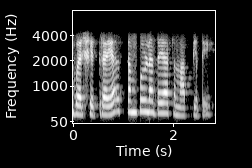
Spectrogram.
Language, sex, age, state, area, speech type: Sanskrit, female, 18-30, Assam, rural, conversation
